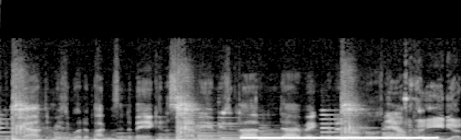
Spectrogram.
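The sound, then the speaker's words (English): Ringback tone of a telephone call to a number, heard as a single steady, mid-pitched tone lasting about two seconds that rises out of a muddy background of voices and noise. “I'm going to try again just because we know definitely it's his number.”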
